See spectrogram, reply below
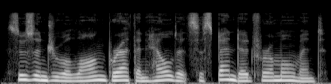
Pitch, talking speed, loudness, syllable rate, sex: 175 Hz, 215 wpm, -14 LUFS, 5.0 syllables/s, female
